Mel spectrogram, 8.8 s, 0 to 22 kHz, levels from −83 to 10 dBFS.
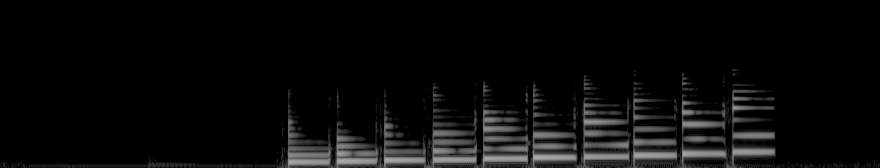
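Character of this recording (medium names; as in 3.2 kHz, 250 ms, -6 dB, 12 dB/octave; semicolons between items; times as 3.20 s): phasing stages 12, 0.96 Hz, lowest notch 570–1200 Hz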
